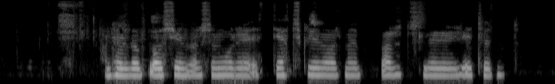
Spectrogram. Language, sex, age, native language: Icelandic, male, 12, Icelandic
